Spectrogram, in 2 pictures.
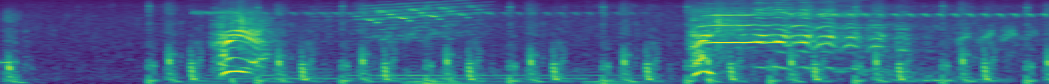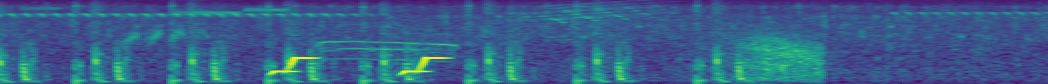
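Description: A horse's hooves gallop quickly over the ground.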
